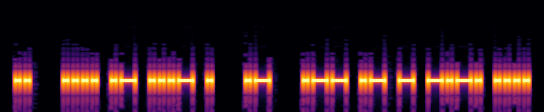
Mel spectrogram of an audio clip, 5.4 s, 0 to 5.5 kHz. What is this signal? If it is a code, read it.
Morse code, heard as a keyed tone, about 25 wpm, 600 Hz. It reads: I HAVE A WATCH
